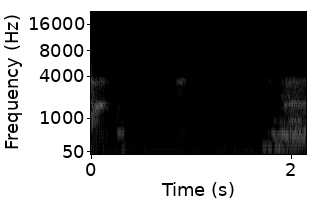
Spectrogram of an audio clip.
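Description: Near silence on a telephone line, a pause in the call: the last of a voice fades out at the start and faint line hiss returns near the end.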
